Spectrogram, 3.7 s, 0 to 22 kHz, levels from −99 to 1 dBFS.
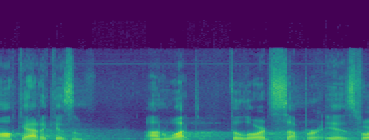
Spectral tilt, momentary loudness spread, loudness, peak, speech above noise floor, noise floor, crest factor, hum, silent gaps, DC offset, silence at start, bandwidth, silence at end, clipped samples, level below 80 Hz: -4 dB/octave; 10 LU; -21 LUFS; 0 dBFS; 29 dB; -50 dBFS; 22 dB; none; none; under 0.1%; 0 s; 15 kHz; 0 s; under 0.1%; -78 dBFS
